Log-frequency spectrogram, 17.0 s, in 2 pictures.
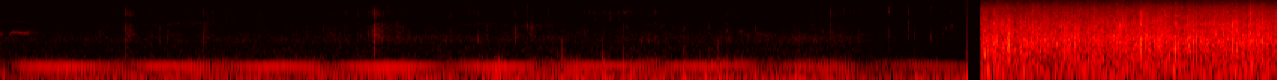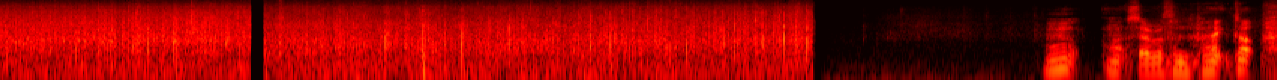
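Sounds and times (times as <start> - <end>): steady rain falling: 6.6 - 14.0.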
